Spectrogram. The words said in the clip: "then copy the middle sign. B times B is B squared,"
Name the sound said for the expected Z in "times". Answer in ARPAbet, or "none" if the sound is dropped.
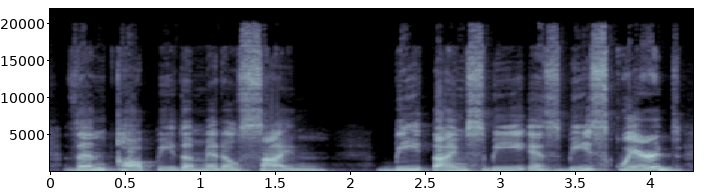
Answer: S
